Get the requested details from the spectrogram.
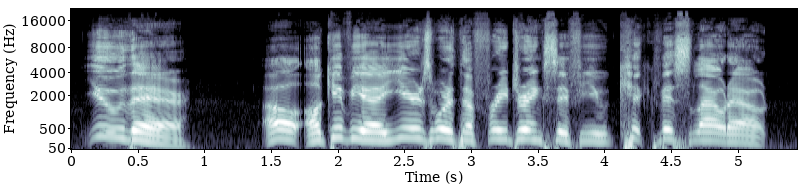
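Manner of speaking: loud, high shouting. In a game scene, a character shouts across the bar at two guys, shouting across a bar. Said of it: "he shouts he shouts across the bar".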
